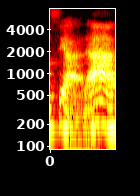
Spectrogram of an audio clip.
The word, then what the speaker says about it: Ceará: Agora eu vejo qual é a sílaba mais forte. Eu falo Ceará, Ceará ou Ceará. Haha, eu falo Ceará, tá aqui a sílaba mais forte, tá? Tenho a última sílaba como sendo mais forte, então ela é uma oxítona.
